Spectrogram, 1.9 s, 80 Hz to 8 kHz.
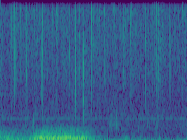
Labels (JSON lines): {"label": "anthrophony, boat engine", "recorder": "SoundTrap 500"}
{"label": "biophony, growl", "recorder": "SoundTrap 500"}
